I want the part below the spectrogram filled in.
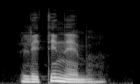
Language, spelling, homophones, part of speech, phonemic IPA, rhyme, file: French, ténèbres, ténèbre, noun, /te.nɛbʁ/, -ɛbʁ, Fr-ténèbres.ogg
- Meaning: 1. darkness, the shadows 2. obscurity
